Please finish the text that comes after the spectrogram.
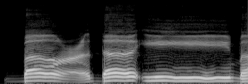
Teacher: huruf ain tawassut. Jangan tahan suara, jangan lepas suara, di tengah-tengah.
